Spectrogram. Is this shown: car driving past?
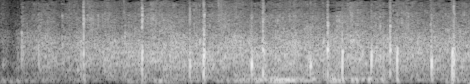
no

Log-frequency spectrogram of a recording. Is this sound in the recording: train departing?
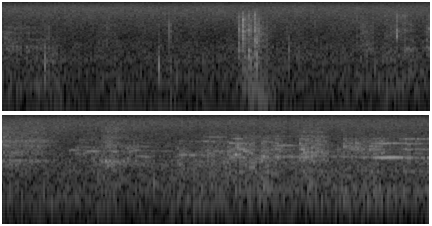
yes

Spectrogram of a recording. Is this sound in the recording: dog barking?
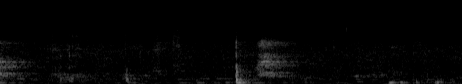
yes

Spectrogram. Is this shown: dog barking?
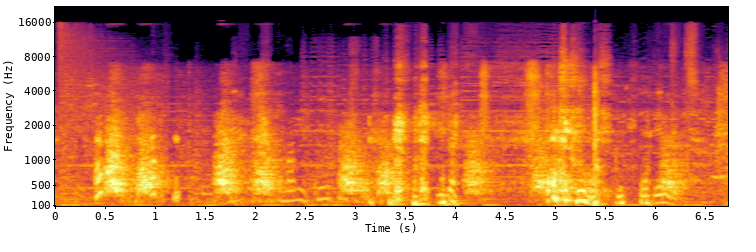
yes

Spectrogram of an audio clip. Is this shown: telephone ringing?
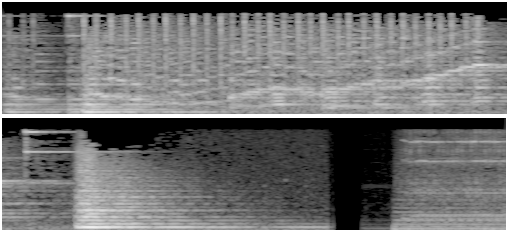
yes

